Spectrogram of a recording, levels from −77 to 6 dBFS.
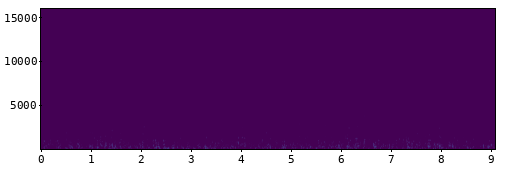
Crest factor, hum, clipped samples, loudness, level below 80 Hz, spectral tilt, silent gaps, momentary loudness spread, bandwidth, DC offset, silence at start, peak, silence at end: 16 dB; none; under 0.1%; -67 LUFS; -84 dBFS; -3.5 dB/octave; none; 2 LU; 11.5 kHz; under 0.1%; 0.05 s; -52 dBFS; 0 s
